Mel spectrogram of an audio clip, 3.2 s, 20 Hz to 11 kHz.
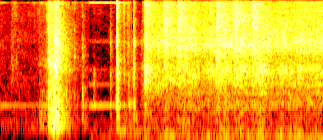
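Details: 2008 Chevrolet Cobalt, reportedly seized, on a jump box after a spray of starting fluid: steady fast even cranking that never fires; low compression and jumped timing suspected.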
